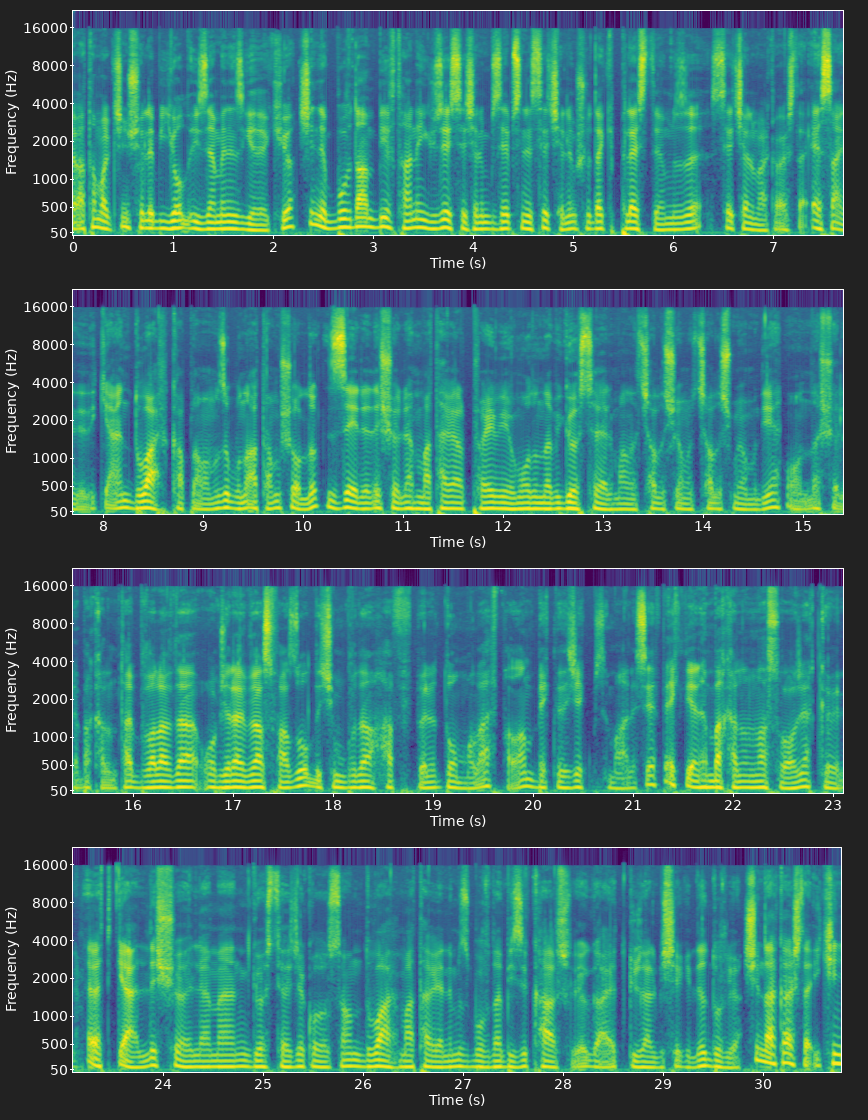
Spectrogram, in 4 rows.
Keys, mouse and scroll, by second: 1.3-2.2 middle drag, 2.2 right click, 2.7 right click, 4.1 a, 5.9 click, 7.3 click, 8.6 middle drag, 8.9 scroll up 1, 9.4 middle click, 9.6 scroll up 1, 9.9-15.0 scroll down 2, 10.1 z, 23.1-23.7 scroll down 2, 23.5 middle click, 23.7 scroll up 1, 24.0-24.3 middle drag, 24.3 scroll up 1, 24.7-25.3 shift+middle drag, 25.2 scroll up 2, 25.6-26.4 middle drag, 26.4 Tab, 26.8-27.6 scroll down 3, 27.6 a, 27.8 a, 28.0-28.8 middle drag, 30.0 Tab, 30.4-30.7 middle drag.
